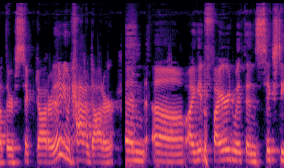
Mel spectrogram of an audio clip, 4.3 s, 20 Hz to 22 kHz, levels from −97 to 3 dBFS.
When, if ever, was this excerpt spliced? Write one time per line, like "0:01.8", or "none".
0:01.9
